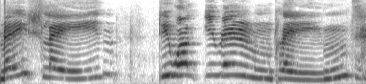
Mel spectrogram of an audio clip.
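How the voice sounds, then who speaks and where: In a put-on character voice with a Nottingham accent, a female-sounding speaker talks at a fairly slow pace and an extremely high pitch. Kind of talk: friendly, casual.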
